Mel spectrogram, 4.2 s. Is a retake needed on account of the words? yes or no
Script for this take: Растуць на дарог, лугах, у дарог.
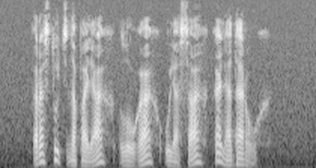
yes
